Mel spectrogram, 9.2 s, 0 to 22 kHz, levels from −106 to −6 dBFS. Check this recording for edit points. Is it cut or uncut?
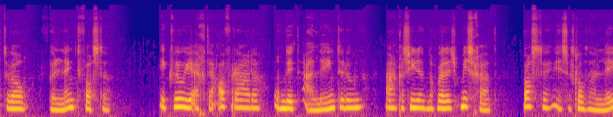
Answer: cut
